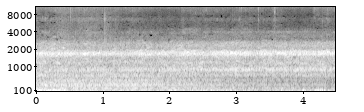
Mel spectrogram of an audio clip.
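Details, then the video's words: Thousands of snow geese taking off and landing on a lake, their wings flapping against the water in a deep, steady rumbling roar, with a constant mass of honking voices above it. "The Thunder of Thousands of Snow Geese Taking Off and Landing on a Lake"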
